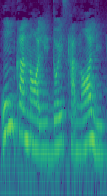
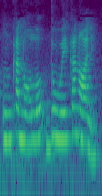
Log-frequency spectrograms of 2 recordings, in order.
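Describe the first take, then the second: First: "um canoli, dois canoli" in Brazilian Portuguese, both ending in -i; Portuguese form. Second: "um canolo, due canoli" said the Italian way, singular ending in -o; correct Italian. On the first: Typing the Portuguese into the translator, Brazilian pronunciation of "um canoli, dois canoli". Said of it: "do português". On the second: Giving what is said there, Italian pronunciation of "um canolo, due canoli". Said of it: "o correto, que é dito lá". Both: Shown as a demonstration.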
